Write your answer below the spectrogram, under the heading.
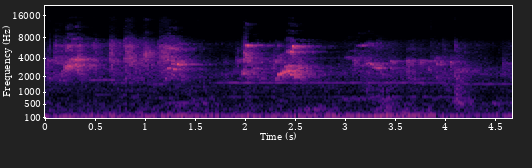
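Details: Alexandrine parakeet at 6 am giving short, harsh, raspy squawks in bursts, with a louder one near the middle, over a steady low hum and fainter chirping from other birds in the background.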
